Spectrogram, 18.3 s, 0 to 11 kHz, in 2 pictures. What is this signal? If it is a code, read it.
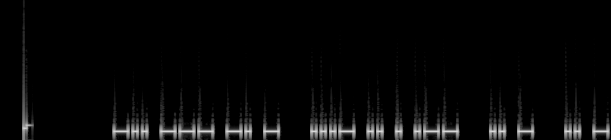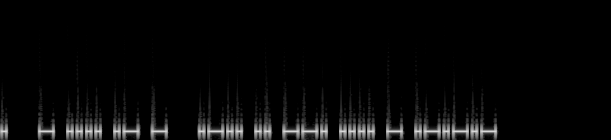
Morse code, heard as a keyed tone, about 17 wpm, 700 Hz. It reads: DONT VIEW IT IN THAT LIGHT.
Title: Sentences from Top 1000 Words - Review Part 6 - 17wpm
